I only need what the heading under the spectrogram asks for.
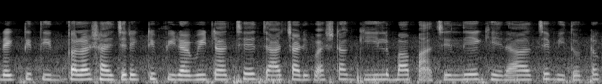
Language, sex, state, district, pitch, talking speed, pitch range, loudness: Bengali, female, West Bengal, Paschim Medinipur, 225 Hz, 180 wpm, 220-230 Hz, -17 LUFS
